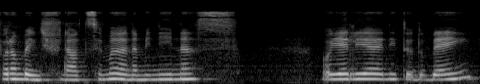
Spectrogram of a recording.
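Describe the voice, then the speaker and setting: A woman hosts a relaxed live stream, chatting loosely and welcoming each viewer by name. Her voice sits a little high with a gravelly edge. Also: measured pace. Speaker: live stream host, therapist. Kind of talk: casual live stream chat.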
